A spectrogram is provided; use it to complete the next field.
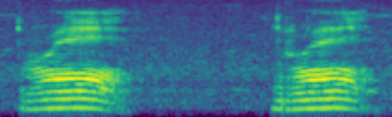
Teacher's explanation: ر کی آواز، یہ اسکوٹر کی بائک کی آواز نہیں لے کر آنی، نرمی رکھنی ہے، زبان کو رگڑنا نہیں ہے۔ البتہ زبان کی جو ہماری پشت ہے وہ کناروں کے اوپر والے جو بسوڑے ہیں اس طرف آپ رکھیں، بالکل اسی طریقے سے آپ محسوس کریں گے جیسے اس کی شیپ بنی ہوئی ہے، اسی طریقے سے آپ را کو ادا کریں گے تو بہترین عطا ہوگا۔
